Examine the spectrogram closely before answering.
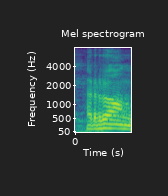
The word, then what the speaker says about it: wrong: WRONG, रॉन्ग मतलब हो जाएगा गलत, यहाँ पर W साइलेंट है, हम इसे नहीं पढ़ेंगे।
